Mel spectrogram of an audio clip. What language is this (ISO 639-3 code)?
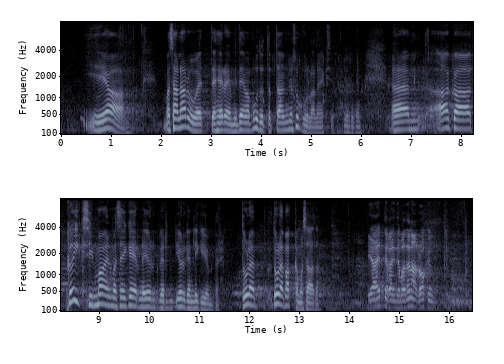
est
